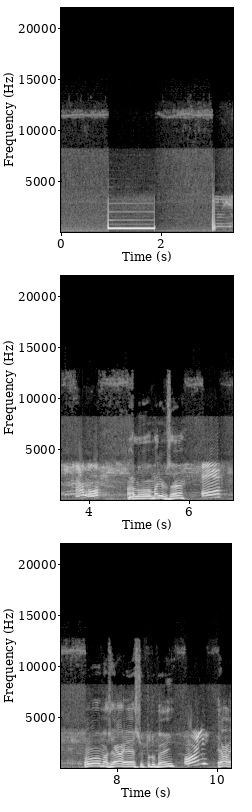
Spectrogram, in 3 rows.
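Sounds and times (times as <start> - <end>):
telephone ringback tone while a call connects: 1.0 - 1.9
speech: 3.8 - 10.2.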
